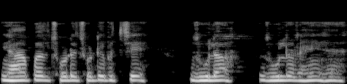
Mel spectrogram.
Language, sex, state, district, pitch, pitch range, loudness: Hindi, male, Uttar Pradesh, Muzaffarnagar, 185 Hz, 180-190 Hz, -16 LUFS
